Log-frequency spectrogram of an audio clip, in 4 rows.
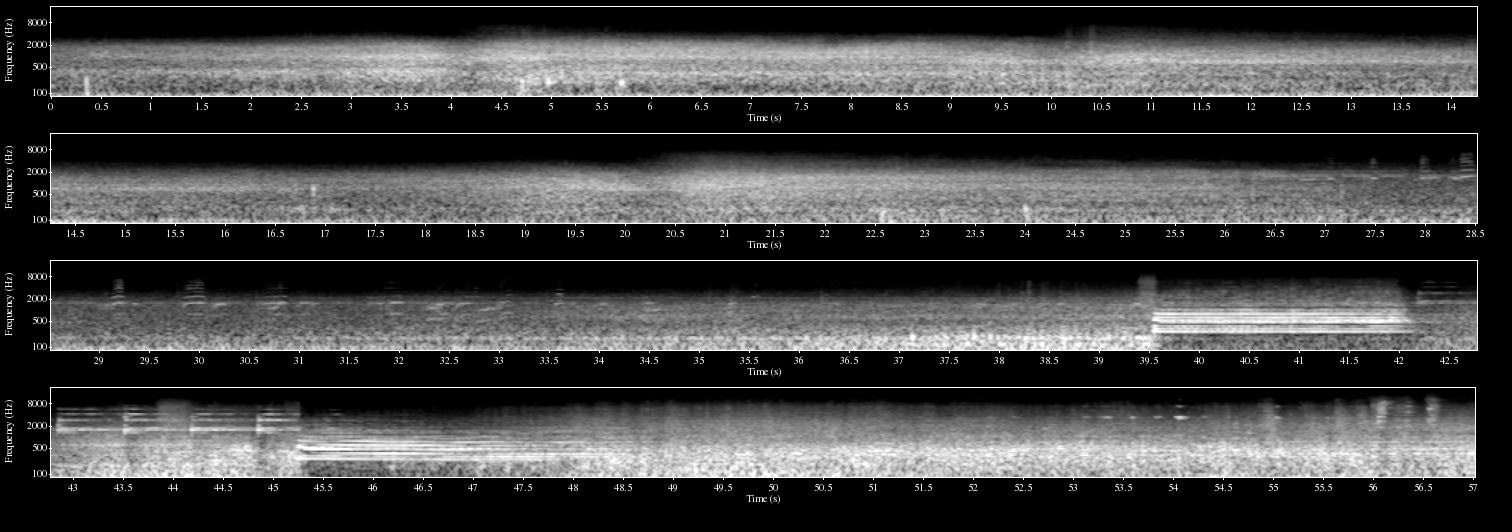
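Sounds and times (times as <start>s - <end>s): diesel locomotive engine hum: 0.0s - 57.0s
geese honking: 26.8s - 35.6s
train horn blasts: 39.4s - 42.5s, 43.6s - 48.5s
train wheels clacking on rail joints: 48.1s - 57.0s.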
